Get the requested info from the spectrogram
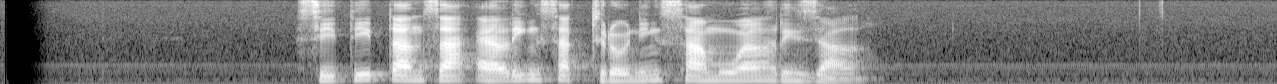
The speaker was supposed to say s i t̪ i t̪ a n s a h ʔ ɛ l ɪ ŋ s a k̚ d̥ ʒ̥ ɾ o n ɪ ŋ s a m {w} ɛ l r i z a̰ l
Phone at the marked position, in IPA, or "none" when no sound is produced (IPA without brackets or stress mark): u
